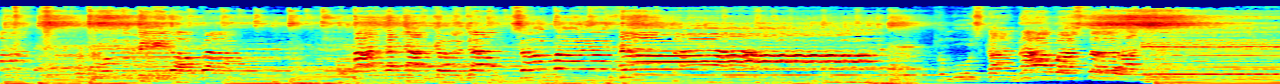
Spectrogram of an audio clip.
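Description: A man and a woman singing a duet over backing music with a strong bass line; the bass drops out briefly about twelve seconds in, then comes back.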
